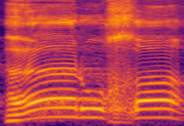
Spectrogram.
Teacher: kha fathah berdiri atau alif kecil 2 harokat sama dengan ha 2 harokat kita panjangkan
